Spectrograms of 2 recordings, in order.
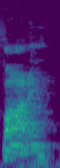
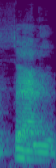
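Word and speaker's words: Fani: put a lot on fonnie Willis it's actually pronounced fonnie I was saying Fanny before and a lot of people do say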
